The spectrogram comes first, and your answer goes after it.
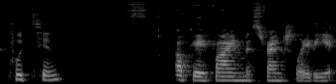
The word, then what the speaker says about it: poutine: is very very delicious but i think it's pronounced putin okay fine miss french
